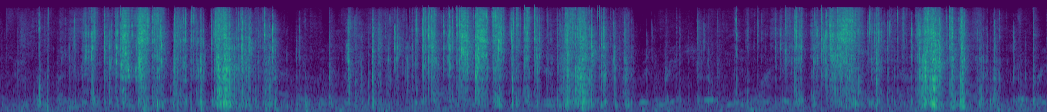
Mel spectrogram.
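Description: Foil trading-card packs being torn open and their wrappers crinkled by hand, in a run of short, irregular rustling bursts.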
